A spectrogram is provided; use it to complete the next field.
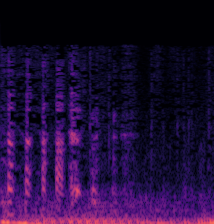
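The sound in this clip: The engine of a manual car rumbles low and steadily as the clutch is worked to drive off after a stall, with a voice talking briefly over it at the start.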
